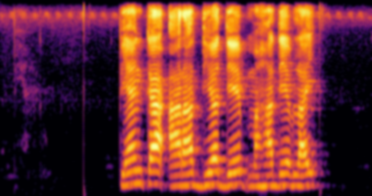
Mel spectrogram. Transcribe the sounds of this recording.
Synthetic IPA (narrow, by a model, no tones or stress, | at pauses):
pjaŋkaʔaɾad̪ʱjʌd̪eb̚mʌɦad̪eblaj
